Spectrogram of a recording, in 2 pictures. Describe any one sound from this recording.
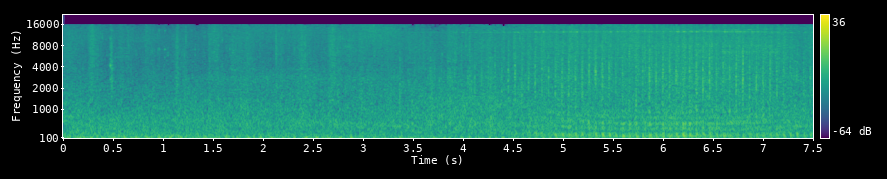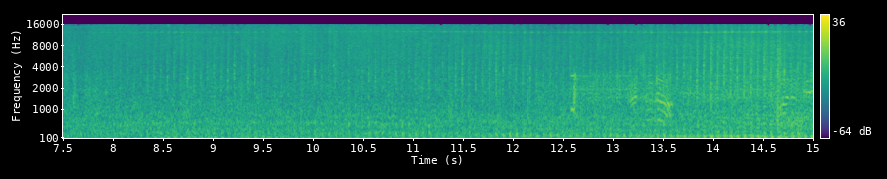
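A helicopter's rotor thumps steadily with a low engine drone.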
